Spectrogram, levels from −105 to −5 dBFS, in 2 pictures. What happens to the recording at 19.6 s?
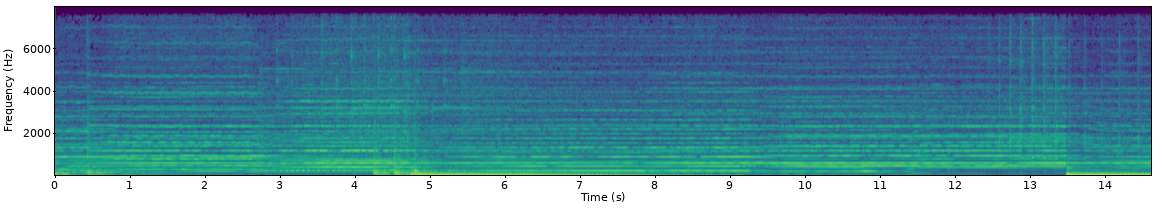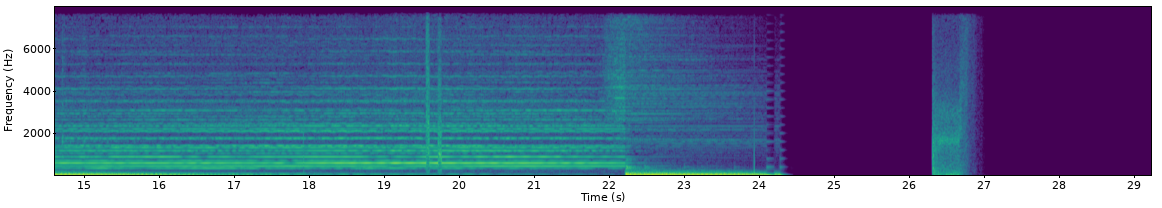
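At 19.56 to 19.60 s, the sound briefly gives way to a flat, steady hiss for about 40 ms before returning. This is likely sound dropped by the voice detector, with comfort noise filling the gap. A packet-loss dropout would instead leave silence or a smeared repeat.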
